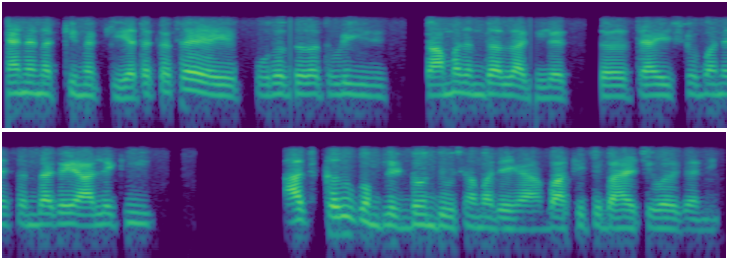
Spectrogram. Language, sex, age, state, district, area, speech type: Marathi, male, 30-45, Maharashtra, Raigad, rural, conversation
